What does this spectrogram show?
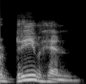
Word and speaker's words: driven: ইয়েস, ড্রাইভেন না, এটা উচ্চারণ করব ড্রিভেন।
